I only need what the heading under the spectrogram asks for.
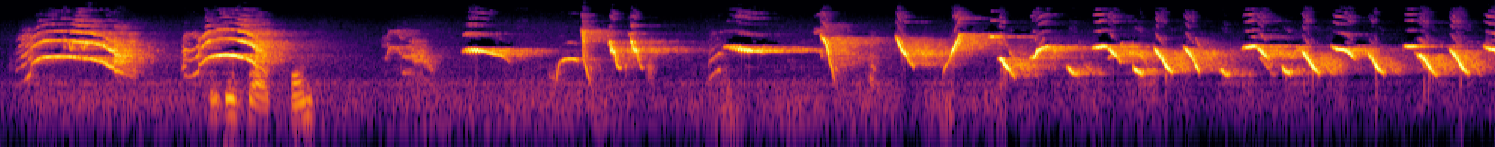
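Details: Lyrebird singing: two loud arched harmonic calls open, then a long accelerating series of descending whistled sweeps and crisp clicks, becoming a steady rapid rhythm by the end.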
